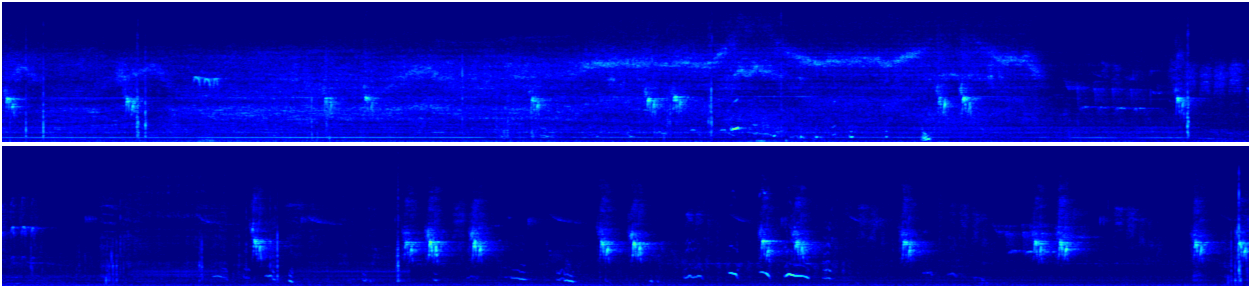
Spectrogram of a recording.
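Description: Small birds chirping in short, repeated high calls, busiest in the second half. A steady hum and a hiss stop about halfway through.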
